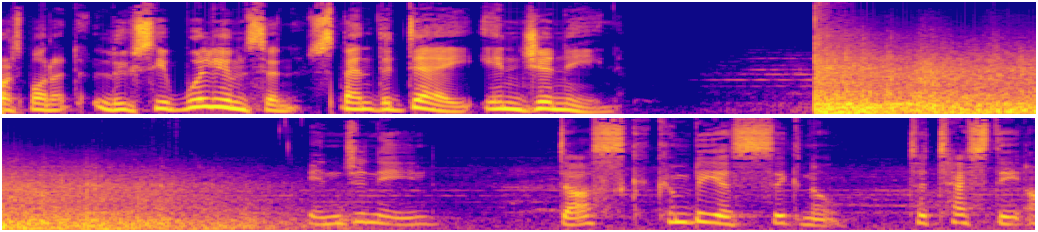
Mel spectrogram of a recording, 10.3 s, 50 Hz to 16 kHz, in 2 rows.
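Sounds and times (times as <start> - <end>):
speech: 0.0 - 3.2, 6.7 - 7.4, 8.0 - 10.3
gunfire in a refugee camp in Jenin West Bank: 4.1 - 6.9
explosion in a refugee camp in Jenin West Bank: 4.1 - 7.1.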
